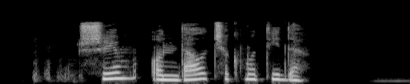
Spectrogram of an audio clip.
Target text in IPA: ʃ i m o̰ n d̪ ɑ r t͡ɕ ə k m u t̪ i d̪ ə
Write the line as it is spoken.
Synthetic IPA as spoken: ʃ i m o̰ n d̪ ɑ l t͡ɕ ə k m o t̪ i d̪ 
